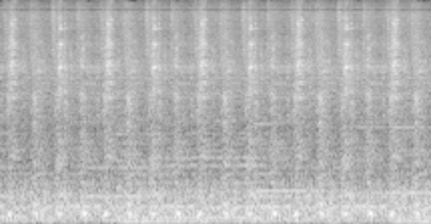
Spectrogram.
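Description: A freight train passing: a loud low rumble with a rapid, even clatter of about five beats a second.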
